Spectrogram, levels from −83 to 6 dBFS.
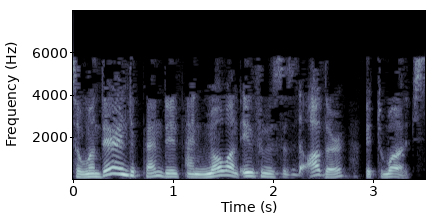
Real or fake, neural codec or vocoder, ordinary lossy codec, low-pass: fake; codec, 16 kHz, 0.5 kbps, X-Codec, HuBERT features, trained on balanced general audio; MP3, 24 kbps; 7.2 kHz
